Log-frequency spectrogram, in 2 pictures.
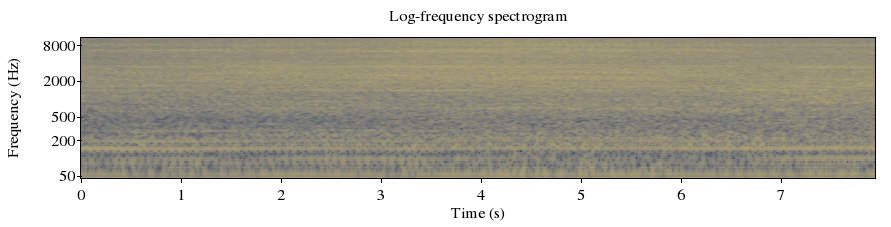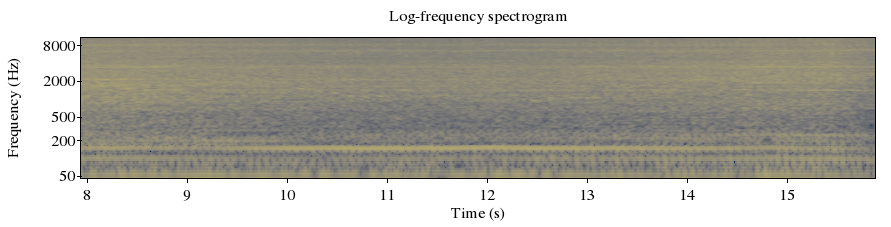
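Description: Datsun 510 engine idling steadily: a constant low hum with an even steady hiss over it.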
